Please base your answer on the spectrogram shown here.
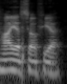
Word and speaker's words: Hagia Sophia: It's written hagia Sophia, but it's pronounced higher Sophia.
